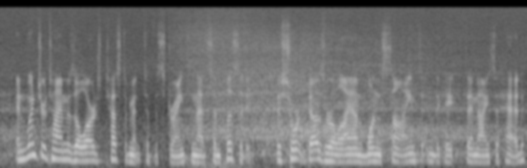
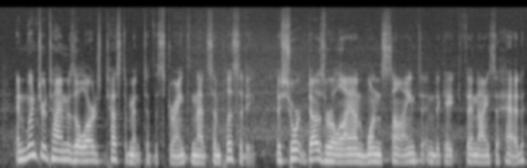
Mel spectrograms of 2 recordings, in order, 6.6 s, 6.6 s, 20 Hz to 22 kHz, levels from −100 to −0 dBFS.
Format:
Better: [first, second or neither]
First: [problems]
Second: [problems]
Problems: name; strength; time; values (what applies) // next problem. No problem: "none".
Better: second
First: hiss; loud; throughout; 6 dB below the speech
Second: hiss; faint; throughout; 20 dB below the speech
